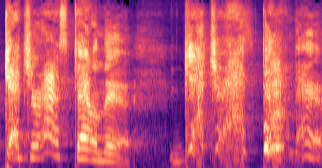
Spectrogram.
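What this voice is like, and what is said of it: Impression of a man yelling. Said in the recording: “I love your impersonation. ... I felt like I nailed it.”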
